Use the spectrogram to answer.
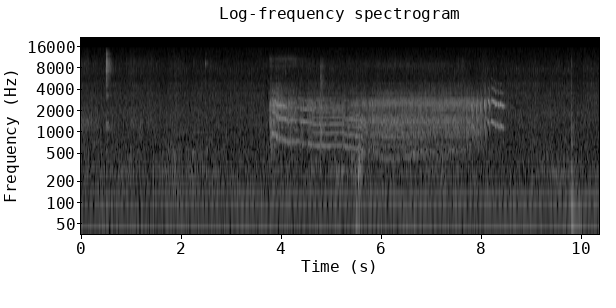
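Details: Rescue boa with a constant, long, high, whistling wheeze through one nostril that healed almost completely shut during rehabilitation; not a respiratory infection, under regular veterinary care; noisy breathing, wheeze.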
